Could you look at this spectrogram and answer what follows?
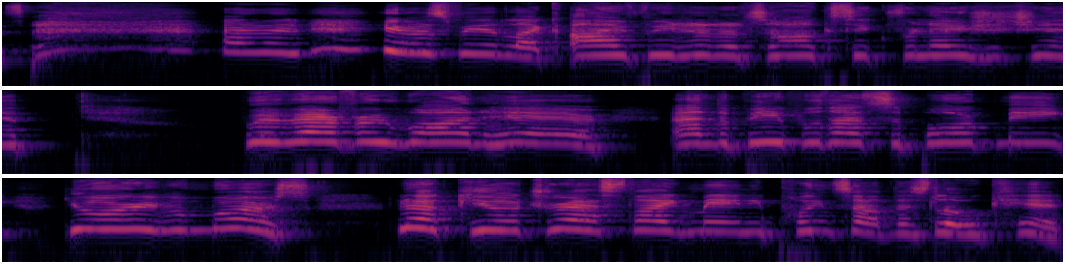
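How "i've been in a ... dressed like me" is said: put-on wrestler-style yelling, higher pitch. Retelling a wrestling clip where the wrestler screams at the audience: imitating John Cena yelling. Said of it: "It's John Cena's just yelling at him".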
